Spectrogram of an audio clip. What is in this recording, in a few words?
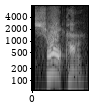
man; Klallam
